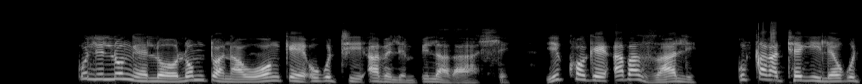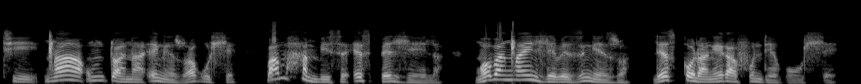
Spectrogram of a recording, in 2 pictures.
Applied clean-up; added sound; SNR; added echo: none; none; none; none.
